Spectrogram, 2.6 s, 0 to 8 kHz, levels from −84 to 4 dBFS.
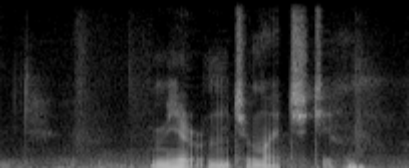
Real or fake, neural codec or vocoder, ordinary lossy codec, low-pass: fake; codec, 16 kHz, 0.8 kbps, ZipCodec; none; none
